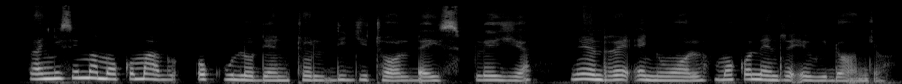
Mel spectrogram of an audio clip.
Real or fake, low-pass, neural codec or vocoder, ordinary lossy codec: fake; 19.8 kHz; autoencoder, 48 kHz, 128 numbers a frame, DAC-VAE, trained on Japanese speech; MP3, 64 kbps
